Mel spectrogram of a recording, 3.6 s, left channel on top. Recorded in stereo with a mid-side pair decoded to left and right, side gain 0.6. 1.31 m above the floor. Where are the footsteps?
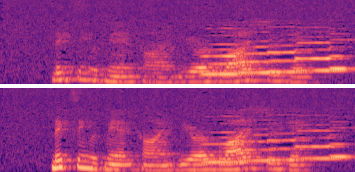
I don't hear footsteps.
